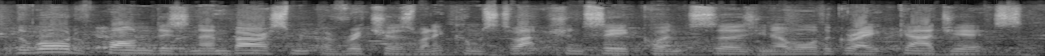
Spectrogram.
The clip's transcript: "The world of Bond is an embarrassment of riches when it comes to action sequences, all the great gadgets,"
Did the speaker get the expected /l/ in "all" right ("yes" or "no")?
no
